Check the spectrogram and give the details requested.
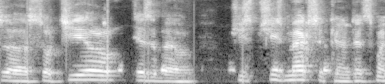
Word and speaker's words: Xochitl: name is pronounced Xochitl Isabel.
